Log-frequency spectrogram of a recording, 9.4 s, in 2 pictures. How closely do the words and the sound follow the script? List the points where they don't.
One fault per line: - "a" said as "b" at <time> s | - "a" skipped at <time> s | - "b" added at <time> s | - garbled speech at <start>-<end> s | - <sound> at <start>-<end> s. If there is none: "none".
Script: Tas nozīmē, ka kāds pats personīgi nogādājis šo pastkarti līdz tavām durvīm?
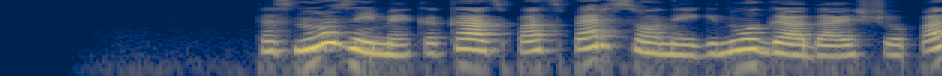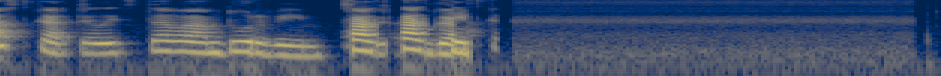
- garbled speech at 6.4-7.2 s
